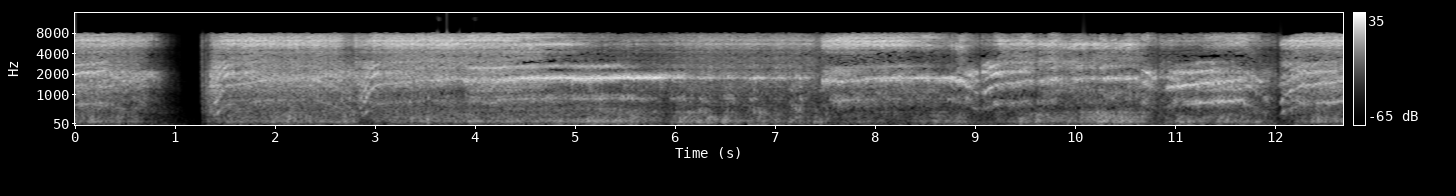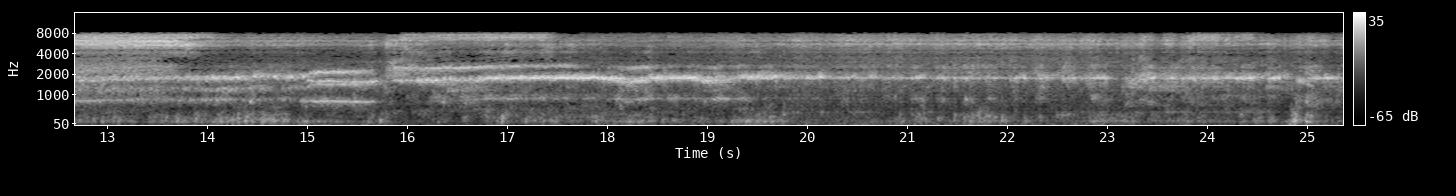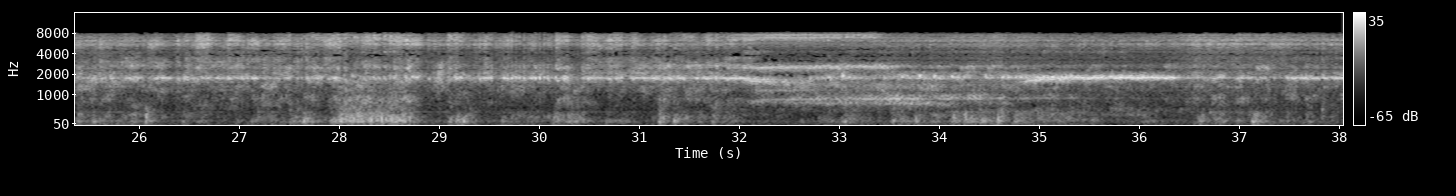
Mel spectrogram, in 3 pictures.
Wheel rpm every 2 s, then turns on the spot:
110, 190, 230, 220, 200, 160, 180, 200, 230, 230, 230, 230, 230, 230, 230, 230, 210, 230, 230.
none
